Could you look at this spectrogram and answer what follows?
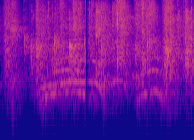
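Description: Audience at a library poetry slam applauds briefly, a dense burst of clapping mixed with cheering voices and whoops over two seconds.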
